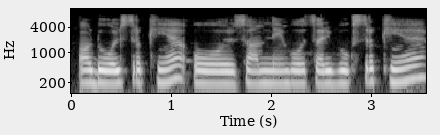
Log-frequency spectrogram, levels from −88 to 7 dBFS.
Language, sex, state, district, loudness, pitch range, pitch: Hindi, female, Haryana, Rohtak, -13 LUFS, 185-205 Hz, 190 Hz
